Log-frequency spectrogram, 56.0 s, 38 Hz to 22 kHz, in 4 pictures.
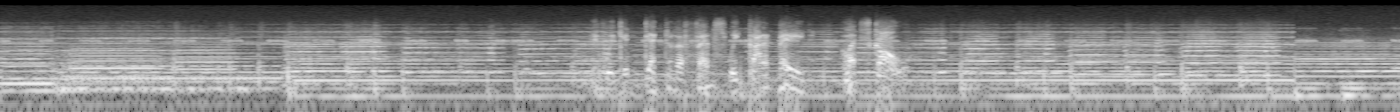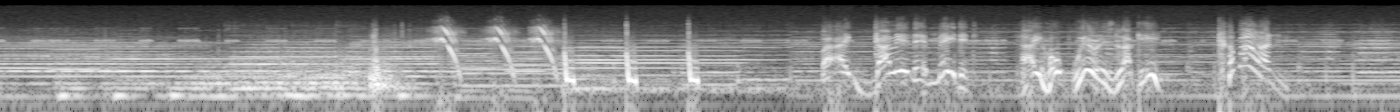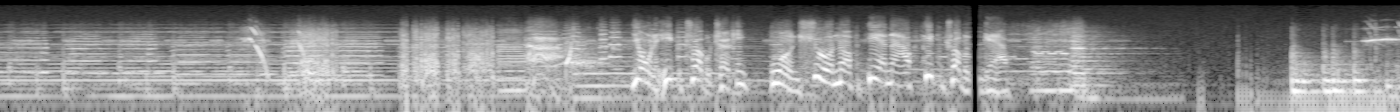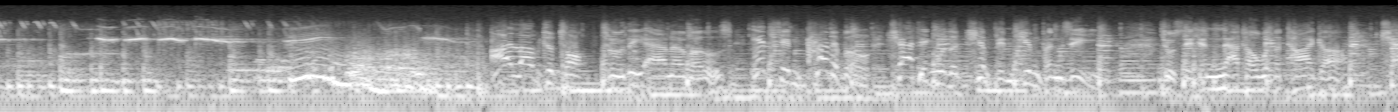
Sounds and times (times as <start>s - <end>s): Music: 0.0s - 39.8s, 40.9s - 55.9s
Speech: 5.9s - 9.1s, 22.2s - 25.6s, 26.2s - 26.9s, 34.3s - 38.2s, 46.9s - 55.9s.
